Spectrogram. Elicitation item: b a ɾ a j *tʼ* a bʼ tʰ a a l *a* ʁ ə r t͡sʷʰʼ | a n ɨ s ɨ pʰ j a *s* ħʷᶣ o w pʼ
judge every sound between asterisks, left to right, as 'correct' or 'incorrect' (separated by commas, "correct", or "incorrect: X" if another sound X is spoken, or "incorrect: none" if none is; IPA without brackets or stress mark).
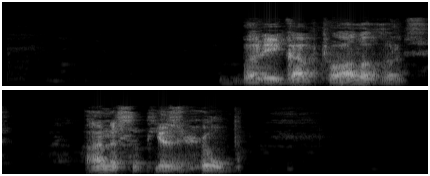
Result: incorrect: kʼ, correct, incorrect: z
